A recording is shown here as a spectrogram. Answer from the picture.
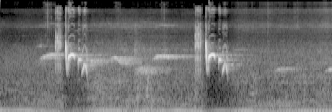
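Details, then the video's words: Male bar-winged prinia lure call: two bursts of sharp, high chips sliding into thin whistled and buzzy notes, about a second and a half apart, over a low steady hum. "Suara PIKAT prenjak kepala merah jantan GACOR NGOTOT"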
